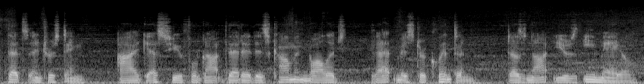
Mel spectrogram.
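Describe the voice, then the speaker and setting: A man speaking through a disguised deep voice, reading a cold, measured, menacing scripted statement. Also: faint music behind.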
